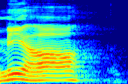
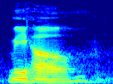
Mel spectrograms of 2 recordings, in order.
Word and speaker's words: Michal: And Michal, that's what it's the real pronunciation is, M-E-H-A-A-L, Michal,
